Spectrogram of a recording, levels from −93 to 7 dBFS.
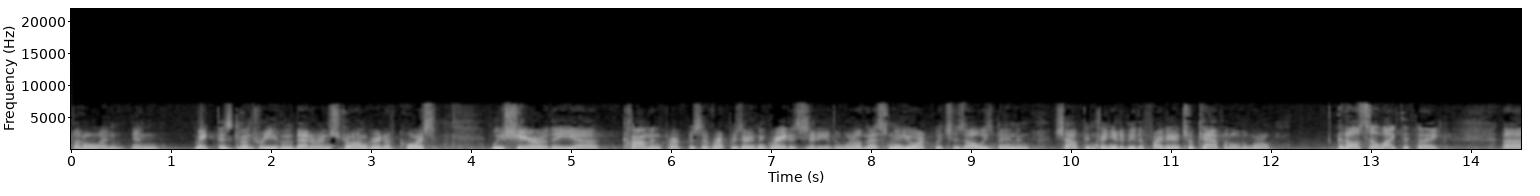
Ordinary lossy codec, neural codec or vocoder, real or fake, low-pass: MP3, 32 kbps; codec, 16 kHz, 8 kbps, FreqCodec, larger model; fake; 7.2 kHz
